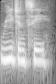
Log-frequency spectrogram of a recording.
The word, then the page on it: regency: American English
